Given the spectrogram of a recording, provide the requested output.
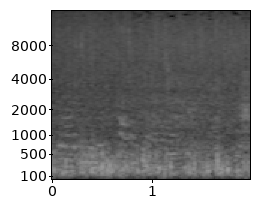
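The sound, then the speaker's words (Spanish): Steady rain falls in Hermosillo, Mexico, a dense, even hiss of drops with no pauses, while a muffled voice murmurs faintly underneath. “O sea, bueno, que, no les gusta llover, que no les gusta que llueva acá.”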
